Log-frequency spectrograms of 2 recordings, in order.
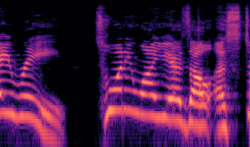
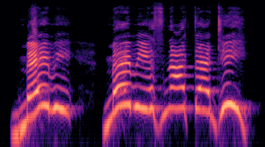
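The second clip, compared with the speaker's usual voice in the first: a higher, shouted mock of cautious people; mocking the calm crowd; 6 semitones higher than usual. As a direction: mimic the 'stay calm' crowd with scorn. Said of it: "we don't do calm over here".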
